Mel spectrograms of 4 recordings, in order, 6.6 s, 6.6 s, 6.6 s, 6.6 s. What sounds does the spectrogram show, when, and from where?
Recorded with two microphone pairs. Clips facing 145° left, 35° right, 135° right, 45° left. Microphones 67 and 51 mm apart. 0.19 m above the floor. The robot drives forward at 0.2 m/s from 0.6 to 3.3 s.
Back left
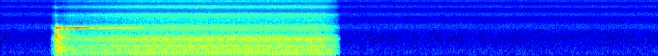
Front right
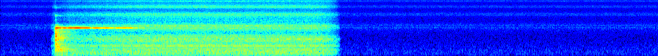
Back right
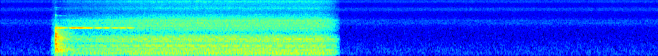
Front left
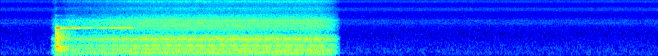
0.5 s a piano: 135° right, 5 m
